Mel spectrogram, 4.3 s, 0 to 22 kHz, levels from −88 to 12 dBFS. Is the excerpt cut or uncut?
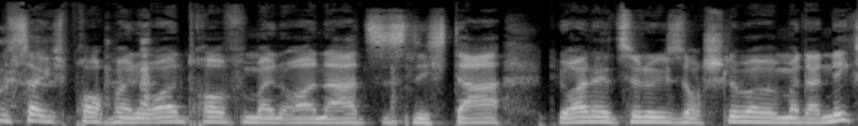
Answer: uncut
